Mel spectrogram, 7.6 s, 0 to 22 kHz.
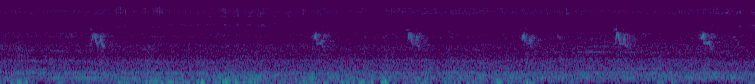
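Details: Bees flying among sunflowers on a farm on 18 July 2021: a steady, dense low buzzing hum runs throughout, with a short high falling chirp from a bird repeating about once a second.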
